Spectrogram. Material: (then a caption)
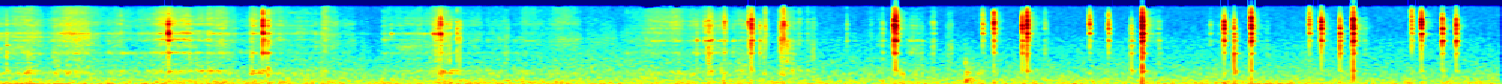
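Glass. A tall, hollow, empty candle holder covered in glass mosaic tiles is held sideways and scratched and tapped with long acrylic nails. Soft, bright scratching and rubbing in the first half give way to a quickening series of sharp, high, glassy clicks. Each tap dies away almost instantly with no low end.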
